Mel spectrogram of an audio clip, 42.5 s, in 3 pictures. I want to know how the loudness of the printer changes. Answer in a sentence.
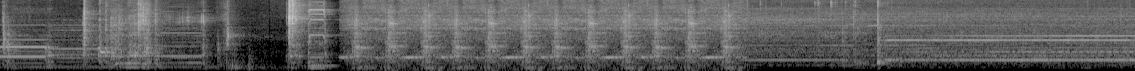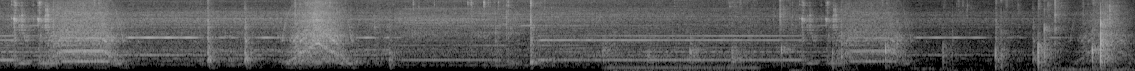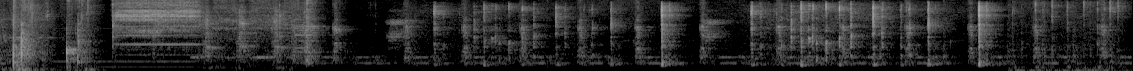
The loudness of the printer goes down.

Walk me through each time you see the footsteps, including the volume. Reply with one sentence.
You can hear the footsteps from 21.7 to 29.6 s, getting louder.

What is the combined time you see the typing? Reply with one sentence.
You can hear the typing for 9 seconds altogether.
